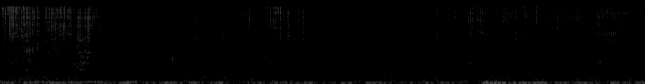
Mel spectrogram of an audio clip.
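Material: Woven plastic.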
